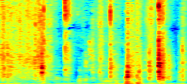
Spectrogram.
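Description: Faint handling noise: a few light clicks and soft rustles as small toiletry items and a fabric pouch are moved about on a tabletop.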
